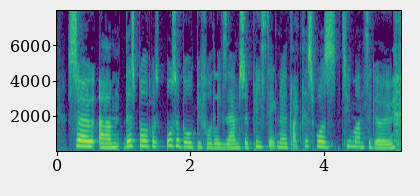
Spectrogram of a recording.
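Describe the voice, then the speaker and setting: With a South African accent, a woman talks using ordinary pitch variation. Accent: Afrikaans-accented English. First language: Afrikaans. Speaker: YouTube Sims builder. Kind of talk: voiceover commentary. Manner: hesitant, many fillers.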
